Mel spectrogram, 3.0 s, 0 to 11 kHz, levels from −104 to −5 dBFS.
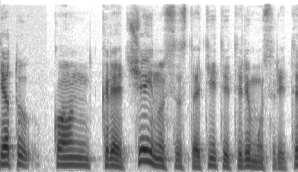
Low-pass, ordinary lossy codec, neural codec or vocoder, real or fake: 9.9 kHz; MP3, 96 kbps; none; real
